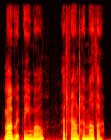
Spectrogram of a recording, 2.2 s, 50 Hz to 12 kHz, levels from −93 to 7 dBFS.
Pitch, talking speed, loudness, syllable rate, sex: 180 Hz, 160 wpm, -20 LUFS, 6.8 syllables/s, female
